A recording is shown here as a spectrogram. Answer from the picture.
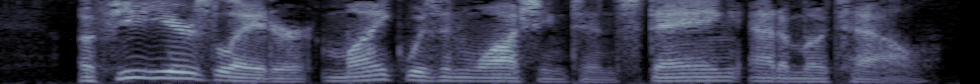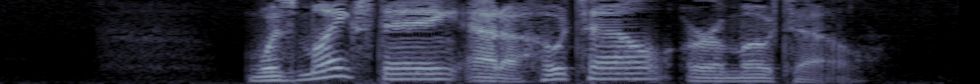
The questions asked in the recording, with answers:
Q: Was Mike staying at a hotel or a motel?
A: Mike was staying at a motel.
